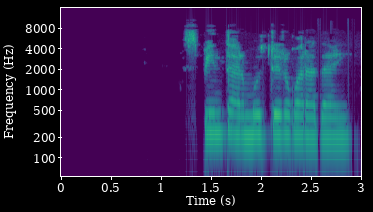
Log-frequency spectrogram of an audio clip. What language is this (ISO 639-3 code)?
pus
